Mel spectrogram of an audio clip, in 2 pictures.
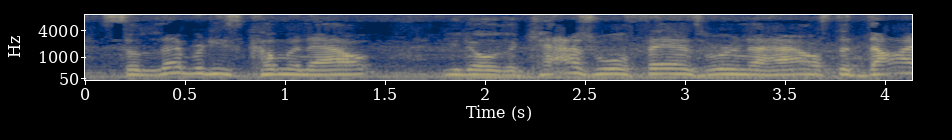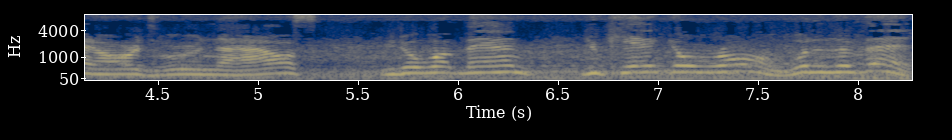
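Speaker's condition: No condition

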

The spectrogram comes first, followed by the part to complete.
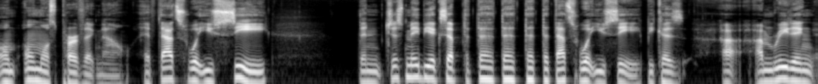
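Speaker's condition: Stutter; speech coaches, practices control before shows; much improved, still stutters; very severe at first, hit himself in frustration; repeated words

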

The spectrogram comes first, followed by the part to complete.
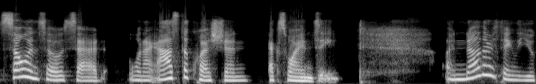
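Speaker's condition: No condition

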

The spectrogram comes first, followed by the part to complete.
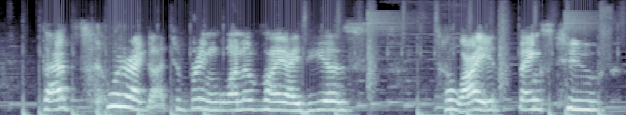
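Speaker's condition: Cerebral palsy; quadriplegic

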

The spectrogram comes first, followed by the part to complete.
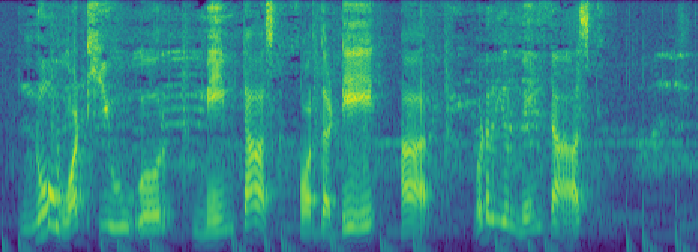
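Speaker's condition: No condition

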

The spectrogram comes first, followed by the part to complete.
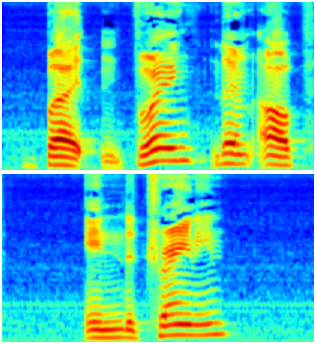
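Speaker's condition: Cerebral palsy; born with condition

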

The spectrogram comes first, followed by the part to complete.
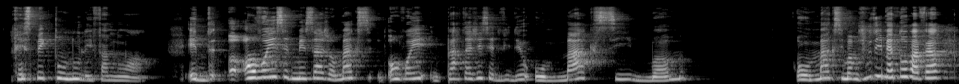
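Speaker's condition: No condition

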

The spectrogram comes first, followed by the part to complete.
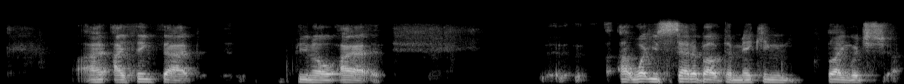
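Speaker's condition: Stuttering; stutter since at least teenage years, ongoing near age 50; speaks at support groups for people and children who stutter; certain words and sounds hardest, stacks up vocabulary, circumlocution, quickly finds other wording to ease stutter; prolonged sounds, blocks

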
